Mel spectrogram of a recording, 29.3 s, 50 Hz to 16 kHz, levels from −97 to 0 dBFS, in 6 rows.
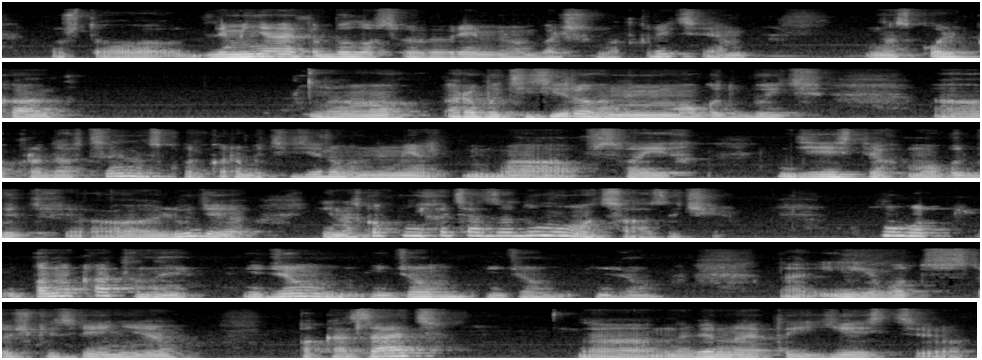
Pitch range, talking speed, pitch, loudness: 130-155 Hz, 115 wpm, 140 Hz, -28 LUFS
